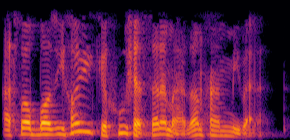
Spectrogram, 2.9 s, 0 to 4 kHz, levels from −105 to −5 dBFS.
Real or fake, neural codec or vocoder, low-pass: real; none; 3.6 kHz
